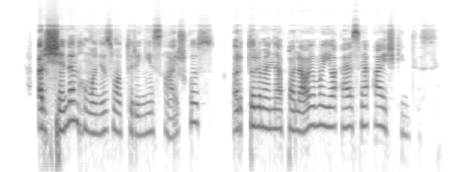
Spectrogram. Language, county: Lithuanian, Vilnius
